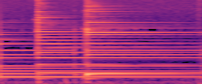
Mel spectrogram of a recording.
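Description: Background music: plucked guitar notes, three struck in the first second, left ringing and slowly fading.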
